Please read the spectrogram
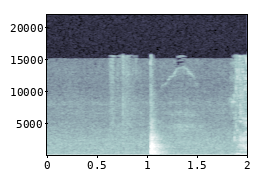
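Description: A Red Dragon Snakebite 3 steel-tip dart striking a dartboard: one sharp thud about a second in.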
